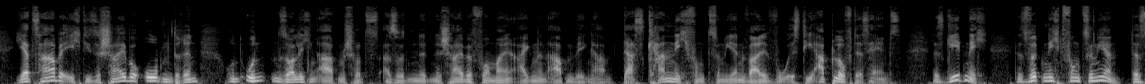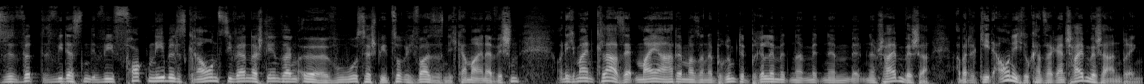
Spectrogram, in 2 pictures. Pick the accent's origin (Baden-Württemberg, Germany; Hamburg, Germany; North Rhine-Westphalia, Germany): Hamburg, Germany; ich komme aus Hamburg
